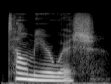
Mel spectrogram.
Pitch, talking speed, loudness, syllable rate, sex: 205 Hz, 215 wpm, -14 LUFS, 4.7 syllables/s, female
